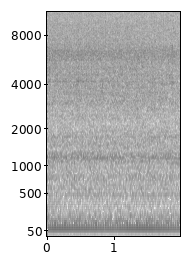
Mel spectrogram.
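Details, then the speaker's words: Red V6 Mustang idling: smooth, even low hum with no misses, knocks or ticks; the engine idles steadily and sounds healthy. "But look how steady the engine is."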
